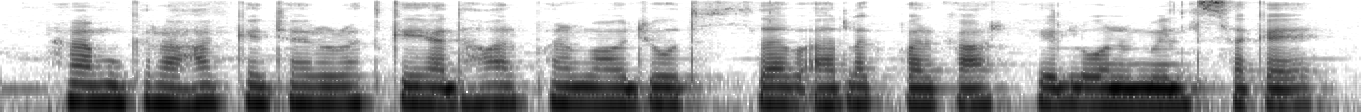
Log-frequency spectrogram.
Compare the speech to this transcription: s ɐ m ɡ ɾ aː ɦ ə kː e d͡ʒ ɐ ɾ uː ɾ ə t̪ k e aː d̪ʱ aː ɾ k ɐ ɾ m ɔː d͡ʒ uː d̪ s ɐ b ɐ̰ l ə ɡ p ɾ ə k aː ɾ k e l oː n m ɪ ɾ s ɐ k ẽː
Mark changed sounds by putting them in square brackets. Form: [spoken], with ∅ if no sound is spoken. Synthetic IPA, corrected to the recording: [h] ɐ m ɡ ɾ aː ɦ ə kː e d͡ʒ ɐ ɾ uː ɾ ə t̪ k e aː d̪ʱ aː ɾ [p] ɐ ɾ m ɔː d͡ʒ uː d̪ s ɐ b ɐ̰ l ə ɡ p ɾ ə k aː ɾ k e l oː n m ɪ [l] s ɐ k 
